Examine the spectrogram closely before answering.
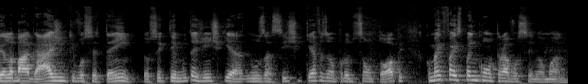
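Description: A man is talking. His pitch is fairly high, with lively intonation. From Brazil. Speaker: talk show host. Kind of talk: live talk show. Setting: studio, livestream. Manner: animated. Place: studio.

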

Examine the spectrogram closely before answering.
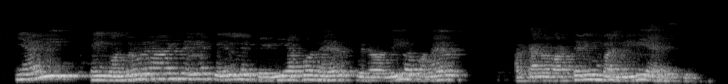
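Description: A woman speaks at a moderate pace in a room with strong echo. Her loudness stays very even, and her pitch variation is ordinary. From Argentina. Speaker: microbiology professor. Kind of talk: lecture. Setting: classroom. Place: classroom. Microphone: video call.

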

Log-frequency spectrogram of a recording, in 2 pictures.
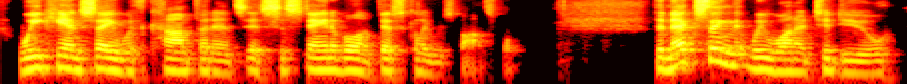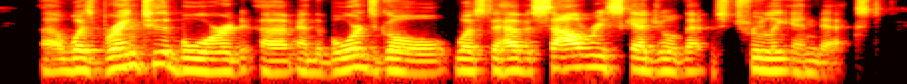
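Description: Against a quiet background, a somewhat breathy man speaks at a fairly quick pace with fairly even intonation. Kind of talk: formal meeting remarks. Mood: polite, appreciative. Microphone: video call.

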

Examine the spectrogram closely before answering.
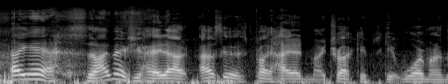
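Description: A man speaks very fast in a dry sound with no echo, with noticeable background noise behind him. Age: 40s. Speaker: vlogger. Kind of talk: casual vlog monologue. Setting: outdoors at a campsite. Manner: rambling with many fillers. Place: forest. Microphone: phone near.

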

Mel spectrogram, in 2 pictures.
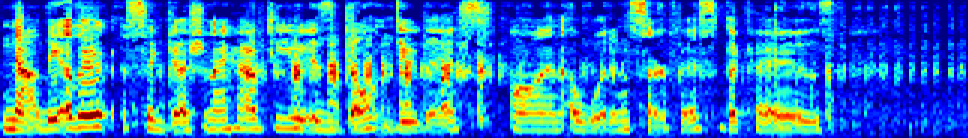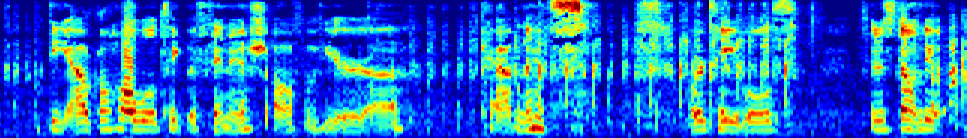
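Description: Against noticeable background noise, a woman speaks at a moderate pace with long, frequent pauses. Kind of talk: tutorial. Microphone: phone near.

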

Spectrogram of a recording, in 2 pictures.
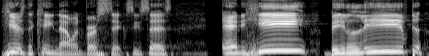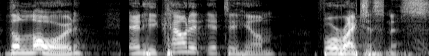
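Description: Over a quiet background, a man talks at a very slow pace with big swings in loudness. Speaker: pastor. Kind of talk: sermon. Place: church. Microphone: handheld.

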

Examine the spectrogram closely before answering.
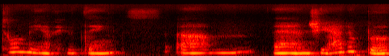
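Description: A woman speaks softly with a somewhat breathy, dark and mellow tone. The background is quiet. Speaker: hypnosis role-play host. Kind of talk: soft relaxation roleplay talk. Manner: soft, intimate ASMR murmur. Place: home room. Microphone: phone near.

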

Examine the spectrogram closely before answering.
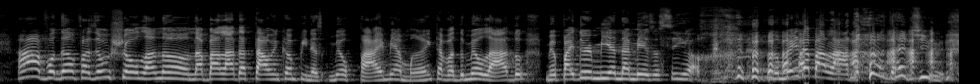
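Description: In a rural Brazilian accent, a woman talks at a moderate pace with high pitch and lively intonation. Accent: rural Brazilian (caipira). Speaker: stage assistant and dancer. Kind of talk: podcast interview answer. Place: studio. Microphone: studio mic.

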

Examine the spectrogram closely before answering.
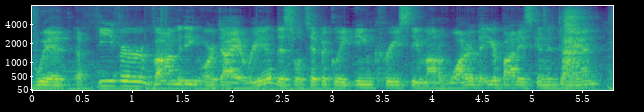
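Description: A man talks in a room with audible echo. Faint music plays in the background. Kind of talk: informational talk to camera. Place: kitchen.

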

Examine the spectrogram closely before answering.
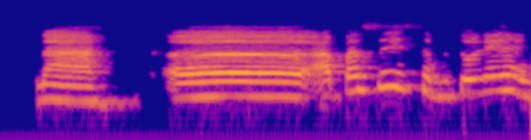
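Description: This woman has an unremarkable speaking voice, talking at a fairly slow pace with ordinary pitch variation. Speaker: civil society policy advocate. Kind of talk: online webinar presentation. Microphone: weak signal connection.

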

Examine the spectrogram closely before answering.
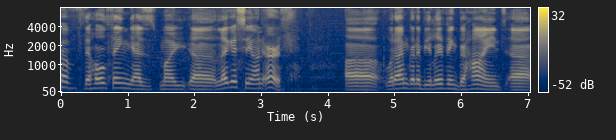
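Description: A man at a very slow pace, ordinary pitch variation, dry sound with no echo. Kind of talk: casual vlog chat. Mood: calm, reflective. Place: garden. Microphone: phone near.

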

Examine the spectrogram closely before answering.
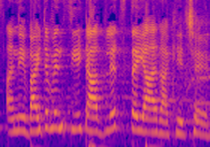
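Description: A woman speaks at a high pitch with a non-native accent. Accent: non-native Gujarati. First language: English (speaking Gujarati). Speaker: bride-to-be giving a speech. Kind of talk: prepared speech. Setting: engagement party with audience. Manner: careful, effortful second-language delivery. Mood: warm, joyful, smiling. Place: hall. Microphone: handheld.

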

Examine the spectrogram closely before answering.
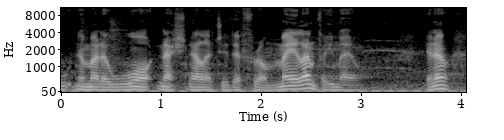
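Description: A man at a fairly quick pace over light background noise. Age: 50s. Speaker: expat interviewee. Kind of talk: casual interview. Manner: halting, repetitive. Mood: reflective, mildly rueful. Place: garden. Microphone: phone near.

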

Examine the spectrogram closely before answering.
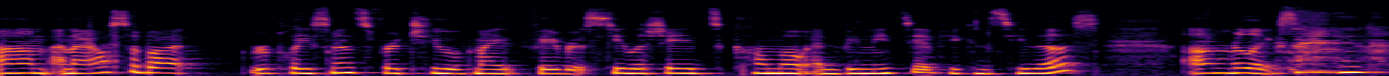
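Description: A woman speaks at a very fast pace with fairly even intonation. Noticeable background noise runs behind her. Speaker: beauty vlogger. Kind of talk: casual chat. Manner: friendly, conversational.

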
